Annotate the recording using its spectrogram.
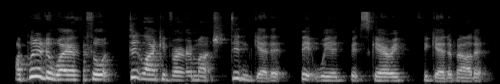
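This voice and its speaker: A woman with an Australian accent, fairly high pitch and lively intonation, at a fairly quick pace. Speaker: artist and musician. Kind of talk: casual interview chat.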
